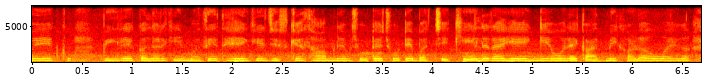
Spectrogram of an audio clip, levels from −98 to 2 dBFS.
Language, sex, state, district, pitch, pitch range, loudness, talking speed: Hindi, female, Bihar, Darbhanga, 245 Hz, 235-255 Hz, -14 LUFS, 150 wpm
